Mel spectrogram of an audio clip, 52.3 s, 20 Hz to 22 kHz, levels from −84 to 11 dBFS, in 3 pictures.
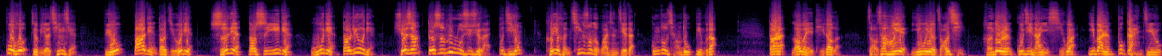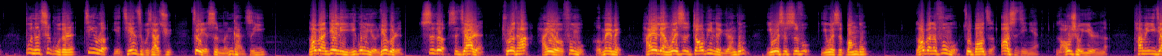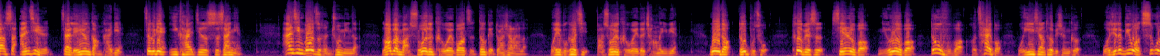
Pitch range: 150-200 Hz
